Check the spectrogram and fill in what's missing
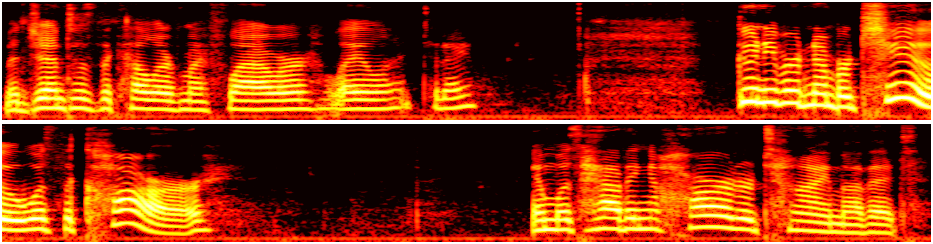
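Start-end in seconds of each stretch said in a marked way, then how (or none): none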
